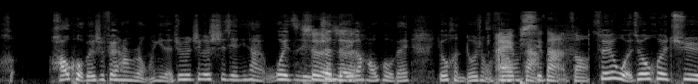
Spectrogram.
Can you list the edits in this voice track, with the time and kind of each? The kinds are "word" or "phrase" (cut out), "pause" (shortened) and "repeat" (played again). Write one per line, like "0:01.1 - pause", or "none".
0:05.9 - word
